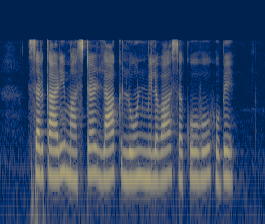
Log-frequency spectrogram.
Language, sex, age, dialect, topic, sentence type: Magahi, female, 18-24, Northeastern/Surjapuri, banking, question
